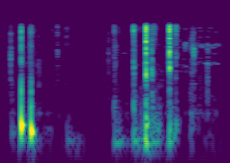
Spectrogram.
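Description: Keystrokes on a computer keyboard, a quick burst of clicks followed by a short pause and then a longer, uneven run of close, crisp taps.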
